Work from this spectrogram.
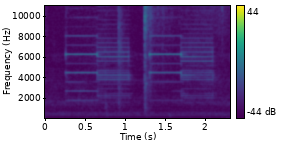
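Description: Faint, steady POST beep codes come from an IBM 5162 motherboard, with two long electronic tones separated by a short gap and a brief click in between.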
